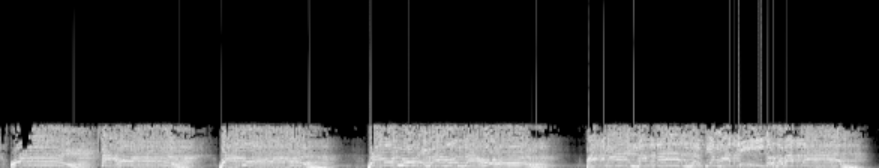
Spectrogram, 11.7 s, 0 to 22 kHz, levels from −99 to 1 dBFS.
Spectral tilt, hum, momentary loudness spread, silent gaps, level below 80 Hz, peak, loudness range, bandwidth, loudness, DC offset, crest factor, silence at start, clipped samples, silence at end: -1.5 dB/octave; none; 5 LU; none; -44 dBFS; 0 dBFS; 2 LU; 6.4 kHz; -10 LUFS; 0.2%; 12 dB; 0 s; under 0.1%; 0.15 s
